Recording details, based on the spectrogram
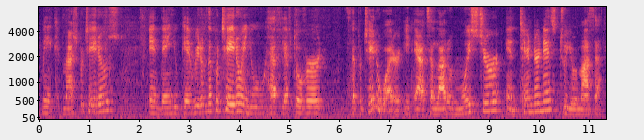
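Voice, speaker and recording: A woman's voice: lowish voice, expressive, measured pace, sharp tone, distant mic, a little hiss or hum, low-quality recording. A woman from Mexico with a Mexican accent, a native Spanish speaker, hosting an informal home recipe demonstration. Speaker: home cooking video host. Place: kitchen.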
